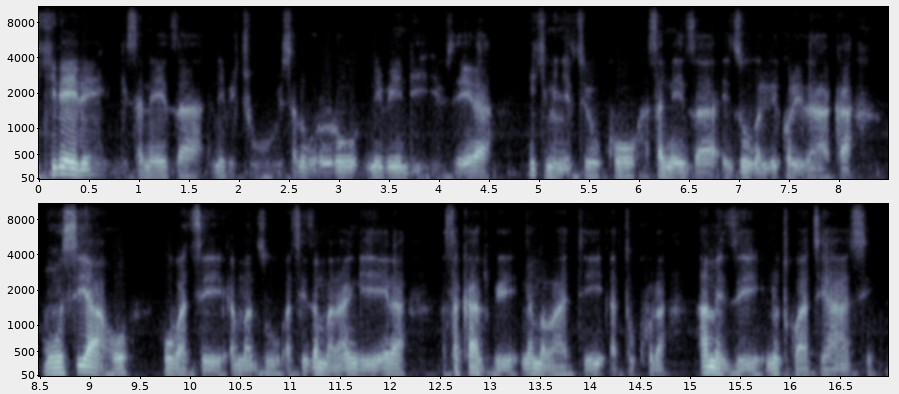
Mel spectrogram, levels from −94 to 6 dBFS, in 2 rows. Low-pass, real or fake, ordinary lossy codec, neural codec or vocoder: 9.9 kHz; fake; Opus, 16 kbps; vocoder, 22.05 kHz, 80 mel bands, Vocos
